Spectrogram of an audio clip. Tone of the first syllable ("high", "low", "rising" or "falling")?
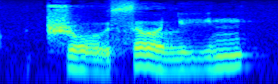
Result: low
